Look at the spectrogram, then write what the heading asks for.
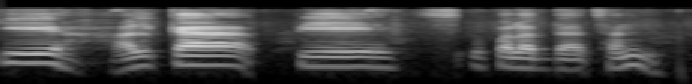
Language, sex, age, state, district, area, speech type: Nepali, male, 60+, West Bengal, Darjeeling, rural, read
